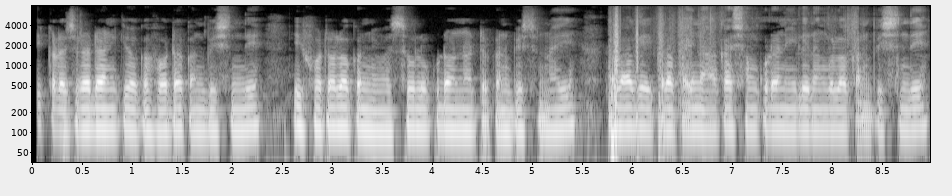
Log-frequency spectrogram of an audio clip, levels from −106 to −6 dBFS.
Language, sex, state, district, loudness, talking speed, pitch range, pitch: Telugu, male, Andhra Pradesh, Sri Satya Sai, -20 LUFS, 140 wpm, 110-115 Hz, 110 Hz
